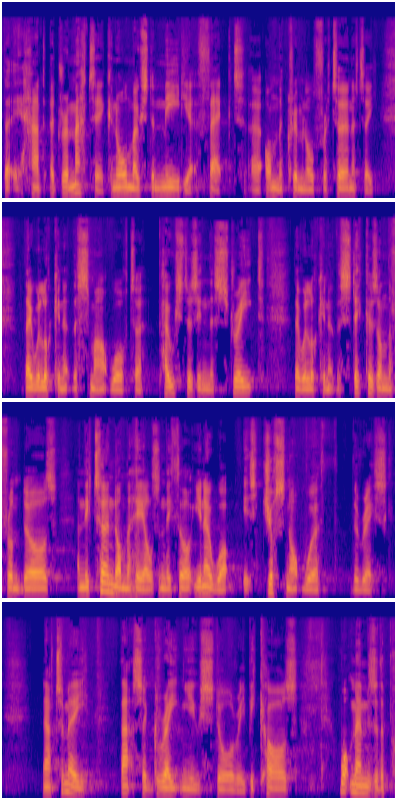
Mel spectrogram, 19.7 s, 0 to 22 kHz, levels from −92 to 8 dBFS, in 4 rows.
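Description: A noise suppressor built for speech has been left running on this audio, which is not speech, so it keeps pulling steady tones, ambience and decaying tails down as though they were background noise. The gain rides up and down by around 5 dB across the whole clip, giving a restless pumping and thinning. This differs from a compressor, which reacts to loudness, because the suppressor reacts to how steady or noise-like the sound is.

In eight places the suppressor bites harder and cuts the sound itself: 0.49–0.65 s, 2.75–3.12 s, 4.64–4.82 s, 6.5–6.91 s, 10.55–10.77 s, 12.69–12.85 s, 13.85–14.22 s and 16.01–16.19 s. Each cut lasts a few tenths of a second and sinks by about 10 to 12 dB, so sustained parts sag or their decay is chopped while sharp onsets survive. That separation of onsets from sustain sets these cuts apart from a dropout, which would silence everything at once.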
